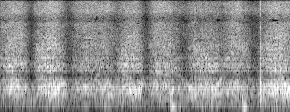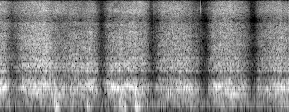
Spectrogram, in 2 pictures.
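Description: Fingers with short nails scratch and rub the front panel and top edge of a hollow, printed cardboard saltine cracker box. The result is a steady run of dry, papery rasping strokes centered in the low-mid range, each swelling and fading with brief dips between them and faint soft taps underneath.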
